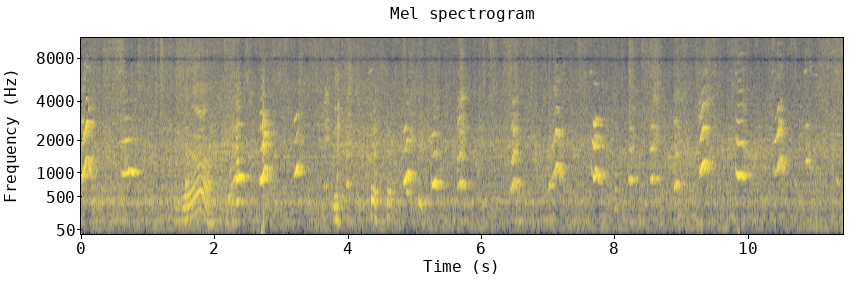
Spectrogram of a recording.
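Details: Digger, a dog who loves to attack water, yips and whines rapidly and repeatedly, roughly twice a second, while playing at the filling bath; a person's voice briefly overlaps early on.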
